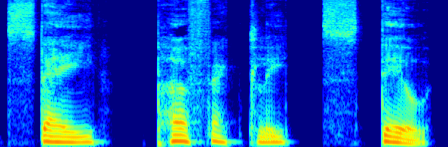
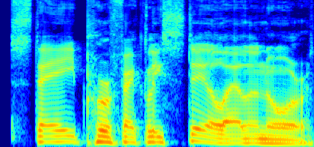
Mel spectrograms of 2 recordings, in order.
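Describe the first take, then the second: First: Slow, steady calming order; calm command. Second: Calm command. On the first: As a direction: keep her still, calm. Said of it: "he said". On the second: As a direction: hold her still, gently. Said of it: "the doctor said". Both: A narrator's reading.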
